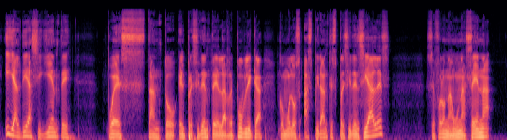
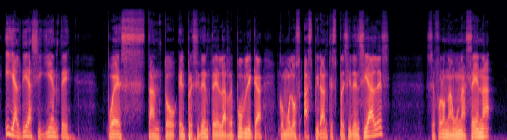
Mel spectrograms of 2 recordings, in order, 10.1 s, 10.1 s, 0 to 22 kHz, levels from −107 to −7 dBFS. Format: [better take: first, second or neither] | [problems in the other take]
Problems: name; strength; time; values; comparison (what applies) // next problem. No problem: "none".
first | muffled; slightly; fading above 3 kHz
